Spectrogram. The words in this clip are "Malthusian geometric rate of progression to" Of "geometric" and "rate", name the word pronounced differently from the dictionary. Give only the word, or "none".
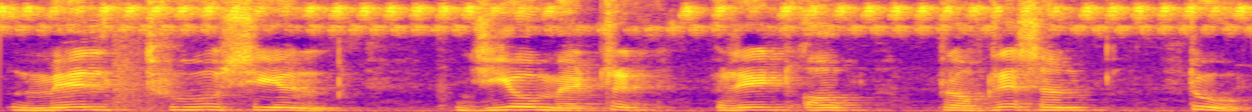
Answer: none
